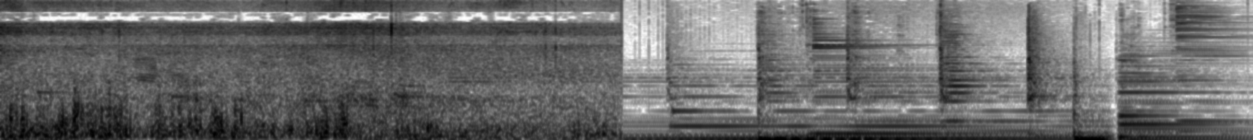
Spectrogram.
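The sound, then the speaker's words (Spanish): A rough, blustery sea breeze roars across the microphone at the sea for a few seconds, then gives way to steadier tonal sounds with occasional sharp knocks. “Este es la el ruido de la brisa, es lo que nos convoca el día de hoy.”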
